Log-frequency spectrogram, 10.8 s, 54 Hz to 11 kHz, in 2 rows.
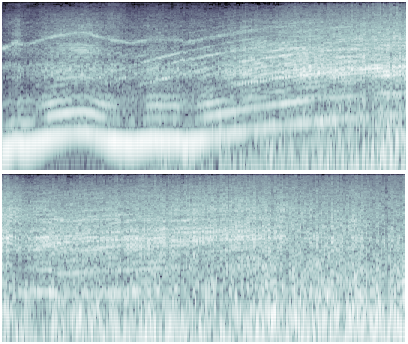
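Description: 2018 Yamaha FJR1300 ES's liquid-cooled inline-four engine in a full-throttle pull test. The revs rise and fall briefly as the bike pulls away, then climb steadily, with a short dip in pitch about six seconds in before they climb again. Wind noise builds near the end.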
